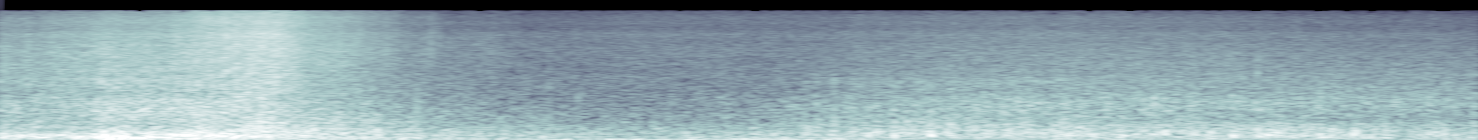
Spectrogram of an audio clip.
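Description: Waves crash and roll onto rocks outdoors.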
